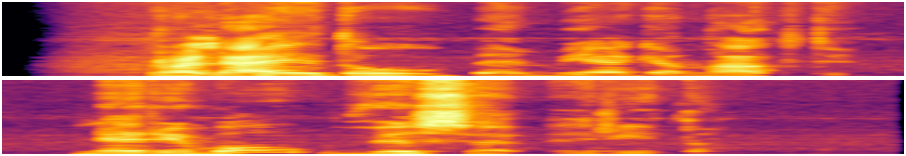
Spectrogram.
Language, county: Lithuanian, Vilnius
